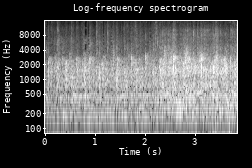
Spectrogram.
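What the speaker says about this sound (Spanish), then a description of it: "Un aplauso para él." An auditorium audience applauds a guest coming on stage at a conference, a dense, steady wash of clapping that swells slightly toward the end, with no talking.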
